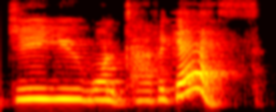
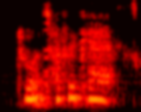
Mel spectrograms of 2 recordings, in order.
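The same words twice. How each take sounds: First: Said in the usual way. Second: Much softer whispered repeat; whispered coaxing question to the puppet. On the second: Shown as a demonstration.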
